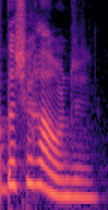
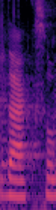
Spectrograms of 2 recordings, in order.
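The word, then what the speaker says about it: Dachshund: d Hound tá e não se fala Dutch Hound a gente fala de popular sim a pronúncia darxon Ah é darxon É uma um alemão então é daxon tá gente de daxon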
